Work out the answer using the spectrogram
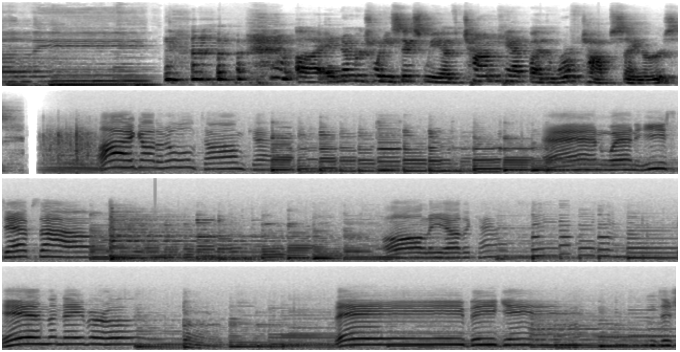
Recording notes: Live-ish from the Chicago 2023 Fest for … Fans. Live (on Tape and edited) from the SEATAC room in Chicago, Illinois.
